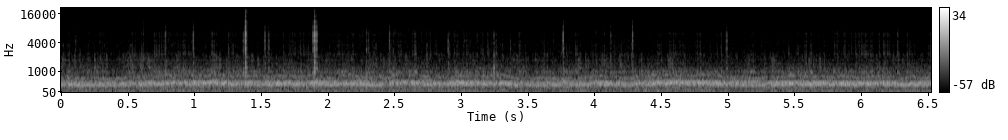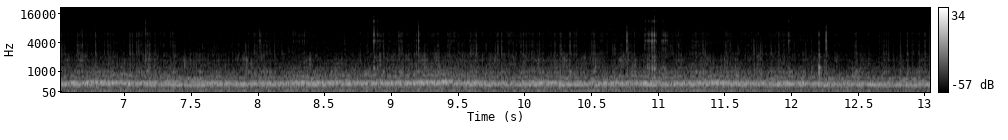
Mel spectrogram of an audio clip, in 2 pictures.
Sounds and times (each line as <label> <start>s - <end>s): old fishing net in the wind 0.0s - 13.0s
